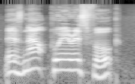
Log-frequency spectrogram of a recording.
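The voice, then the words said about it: Yorkshire accent impression. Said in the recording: “That was my best impression of a late Yorkshire grandfather”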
